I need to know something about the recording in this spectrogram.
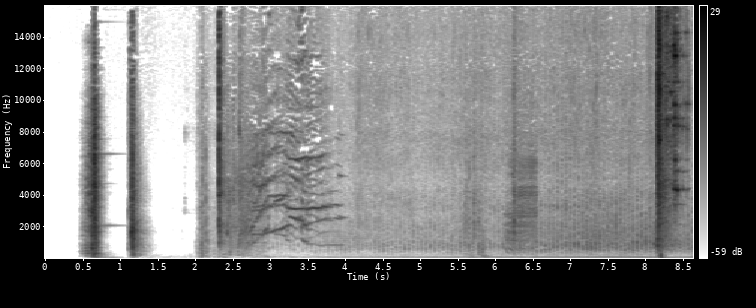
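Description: Two sharp knocks, then a loud crash as a window pane is smashed, with shards ringing and tinkling briefly before a steady rumbling background and one last sharp hit.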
